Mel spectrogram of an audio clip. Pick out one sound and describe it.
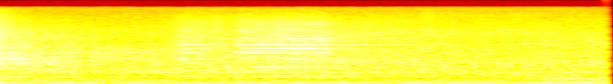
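A truck's horn honks.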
